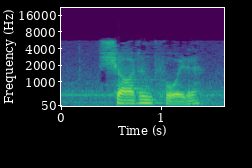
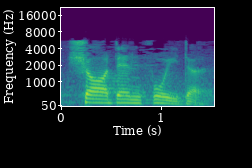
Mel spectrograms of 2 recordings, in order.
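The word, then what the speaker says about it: Schadenfreude: e u d e Sharden fo four syllables sounds a bit more than that doesn't it what's it mean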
